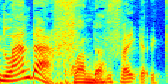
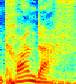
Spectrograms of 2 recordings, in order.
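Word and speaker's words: Llandaff: Uh, so born in in Landaflland. Oh, I'm so sorry. Let me do that again. Me and my Welsh pronunciation so bad. Born in Klandaf, Cardiff, which is of course in the south of Wales.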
